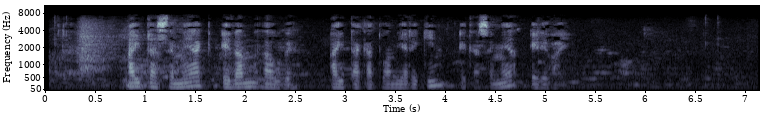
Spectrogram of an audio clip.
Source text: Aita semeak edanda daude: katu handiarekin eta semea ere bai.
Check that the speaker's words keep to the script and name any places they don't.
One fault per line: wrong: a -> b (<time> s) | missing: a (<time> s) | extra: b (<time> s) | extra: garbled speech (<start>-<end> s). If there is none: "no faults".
extra: aita (3.0 s)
